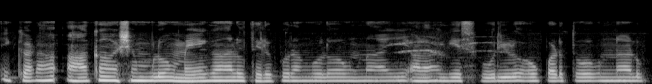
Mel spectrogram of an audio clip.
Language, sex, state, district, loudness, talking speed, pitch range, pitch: Telugu, male, Telangana, Mahabubabad, -17 LUFS, 90 wpm, 165-175 Hz, 170 Hz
